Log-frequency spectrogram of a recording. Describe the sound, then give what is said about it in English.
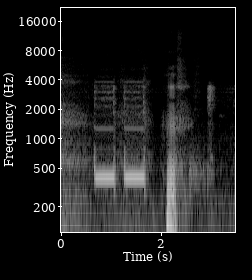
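A telephone ringback tone on an outgoing call sounds as a double burst, two steady buzzing pulses close together, followed by a brief rising chirp and some faint line noise. “Still ringing.”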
